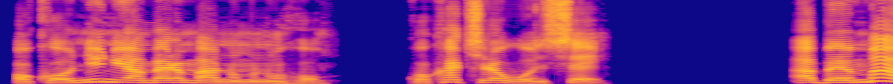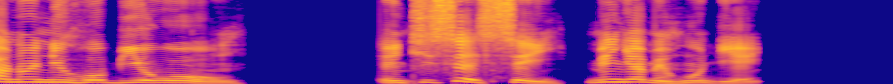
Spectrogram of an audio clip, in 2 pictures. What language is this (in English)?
Akan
